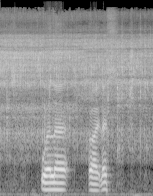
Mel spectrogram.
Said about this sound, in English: Let's get the mushrooms and tomatoes going in the pan as well.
